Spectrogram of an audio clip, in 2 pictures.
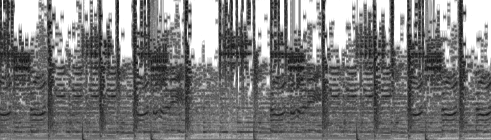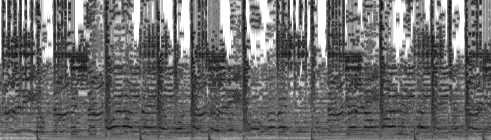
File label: BGM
